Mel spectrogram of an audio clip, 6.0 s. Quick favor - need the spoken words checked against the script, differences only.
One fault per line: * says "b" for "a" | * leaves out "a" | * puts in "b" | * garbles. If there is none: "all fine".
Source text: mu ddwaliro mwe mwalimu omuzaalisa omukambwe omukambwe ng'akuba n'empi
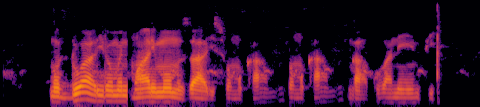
all fine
